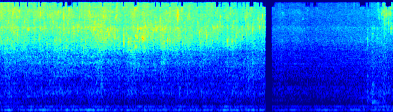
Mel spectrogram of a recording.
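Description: Chicken skin pieces fry in oil as a dense, steady hiss close by, cut off by a brief dropout, then resuming quieter, with no voices.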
